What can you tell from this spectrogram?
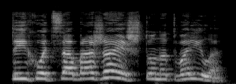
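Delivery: shout. Acted. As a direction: yell it like a whip crack. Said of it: "Крик Дэна со свистом рассёк воздух".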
